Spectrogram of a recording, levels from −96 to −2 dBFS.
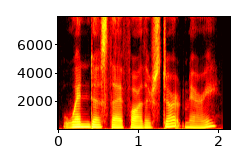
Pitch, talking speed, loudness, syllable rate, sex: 170 Hz, 165 wpm, -20 LUFS, 4.2 syllables/s, female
